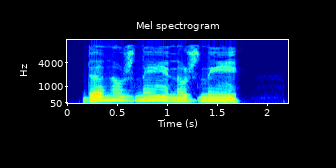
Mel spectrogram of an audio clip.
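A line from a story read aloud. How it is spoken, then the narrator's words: Wistful drawl. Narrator (Russian): протянул он тоскливо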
